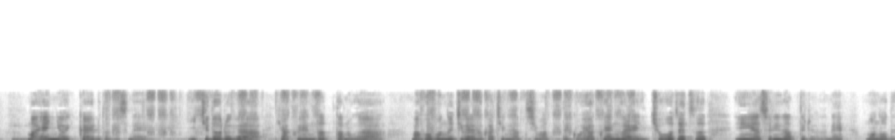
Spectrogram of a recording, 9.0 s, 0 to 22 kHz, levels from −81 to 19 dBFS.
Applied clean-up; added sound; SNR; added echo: none; Writing; 14 dB; none.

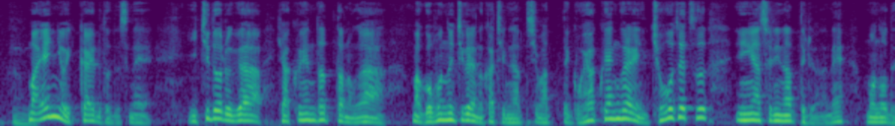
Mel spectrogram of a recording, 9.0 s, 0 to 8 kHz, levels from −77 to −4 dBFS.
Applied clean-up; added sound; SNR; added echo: none; none; none; none.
